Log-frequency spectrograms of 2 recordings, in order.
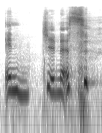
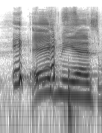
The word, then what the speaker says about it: igneous: I don't know how to say this word. Don't roast me. Ingenious. – Igneous.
